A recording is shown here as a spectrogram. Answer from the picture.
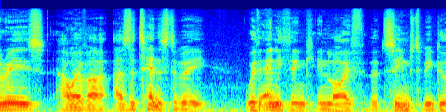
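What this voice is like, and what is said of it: Usual voice. Nothing is said of it.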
